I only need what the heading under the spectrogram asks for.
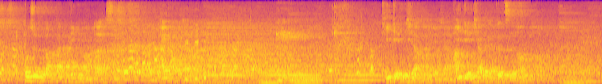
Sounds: music, speech

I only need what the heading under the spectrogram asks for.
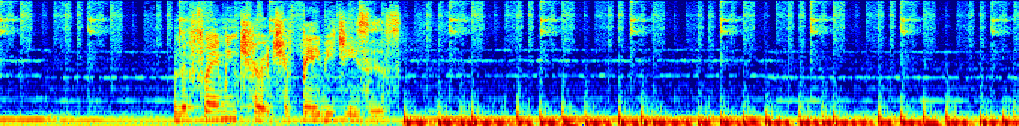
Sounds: music, speech

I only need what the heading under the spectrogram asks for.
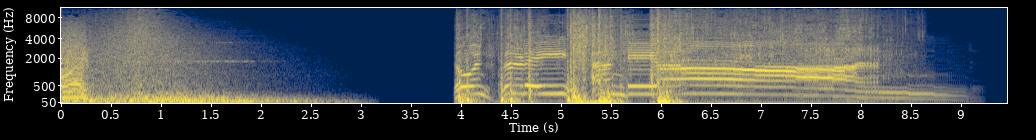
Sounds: speech

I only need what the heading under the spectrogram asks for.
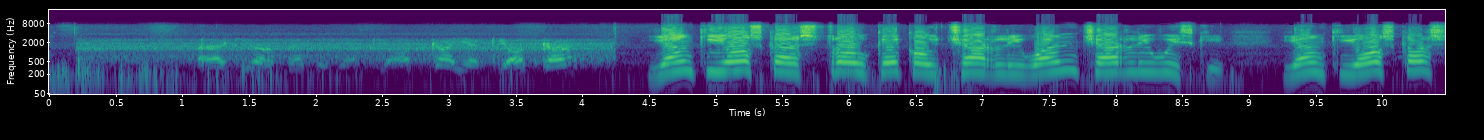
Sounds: speech, radio

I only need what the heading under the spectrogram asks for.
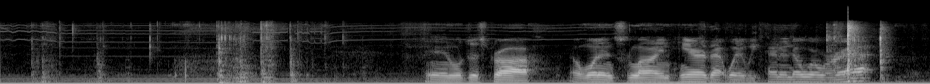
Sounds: inside a small room, speech

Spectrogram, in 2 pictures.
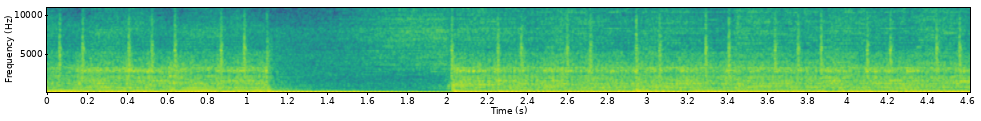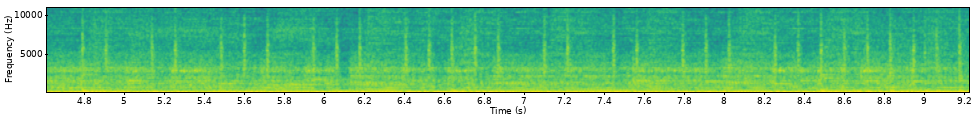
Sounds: music

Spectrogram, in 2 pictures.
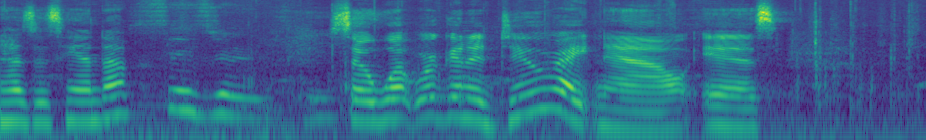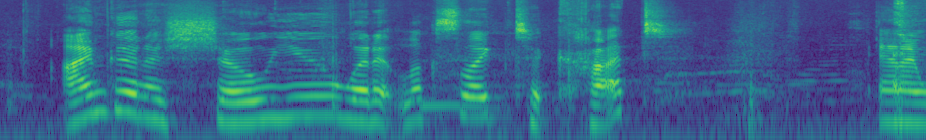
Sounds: speech, child speech

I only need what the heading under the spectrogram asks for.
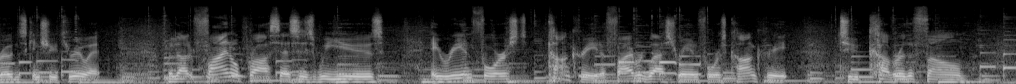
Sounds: speech, music

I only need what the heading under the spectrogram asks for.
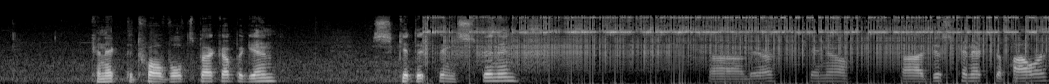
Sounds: speech

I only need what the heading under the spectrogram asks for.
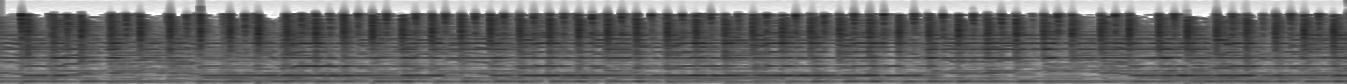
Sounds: musical instrument, plucked string instrument, music, pizzicato, fiddle, guitar

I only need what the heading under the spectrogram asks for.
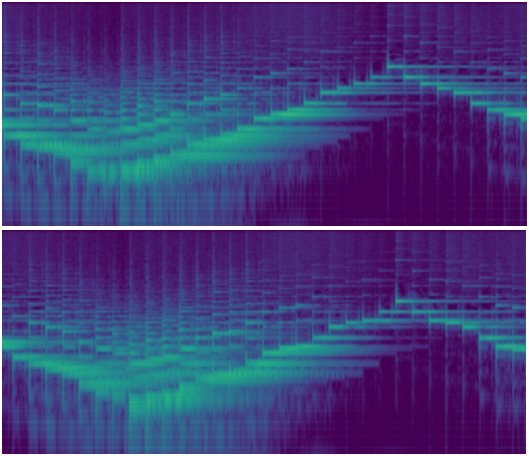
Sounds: glockenspiel

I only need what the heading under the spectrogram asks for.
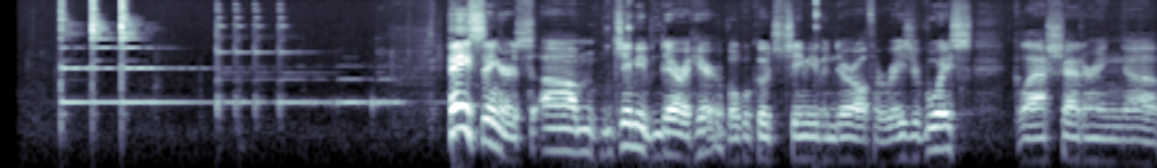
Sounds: speech

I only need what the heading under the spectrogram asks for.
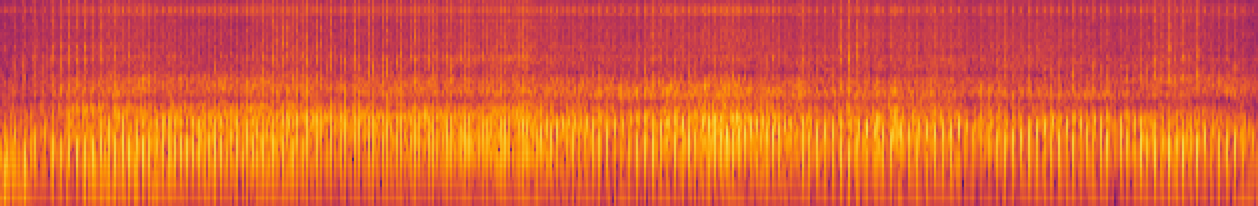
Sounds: car, vehicle

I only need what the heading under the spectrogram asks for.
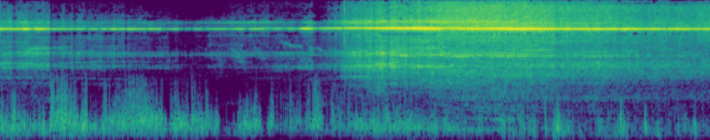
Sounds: wind noise, wind noise (microphone)

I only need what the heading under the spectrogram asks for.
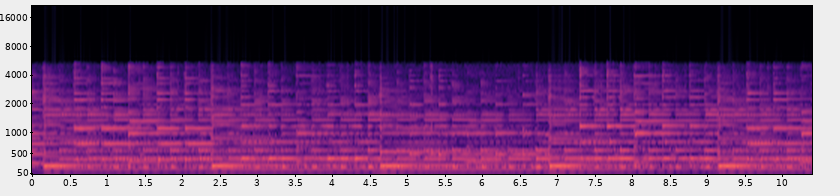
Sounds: music, plucked string instrument, guitar, musical instrument, strum

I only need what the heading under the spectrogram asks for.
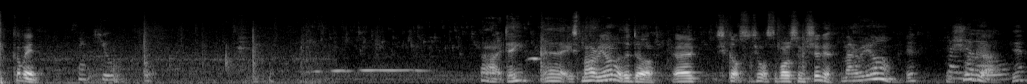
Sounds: speech, inside a small room

